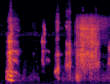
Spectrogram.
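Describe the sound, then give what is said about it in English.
A loud, harsh cough bursts out, followed by a few shorter sputtering coughs and a longer raspy, wet hack from someone who choked on a Monster energy drink while swallowing, with no talking. “Not owned by us, but let me tell you, that tastes kind of nasty when it gets caught right there and coughed back up”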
